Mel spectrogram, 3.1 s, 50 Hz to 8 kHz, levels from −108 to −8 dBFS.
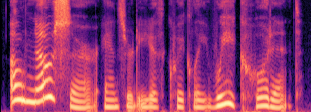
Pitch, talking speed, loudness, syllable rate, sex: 240 Hz, 155 wpm, -18 LUFS, 4.3 syllables/s, female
